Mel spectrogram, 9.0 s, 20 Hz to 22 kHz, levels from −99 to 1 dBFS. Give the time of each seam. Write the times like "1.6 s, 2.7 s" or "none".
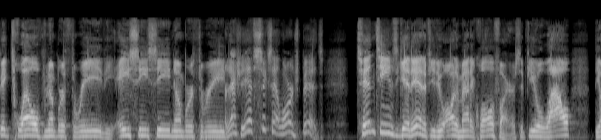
3.4 s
